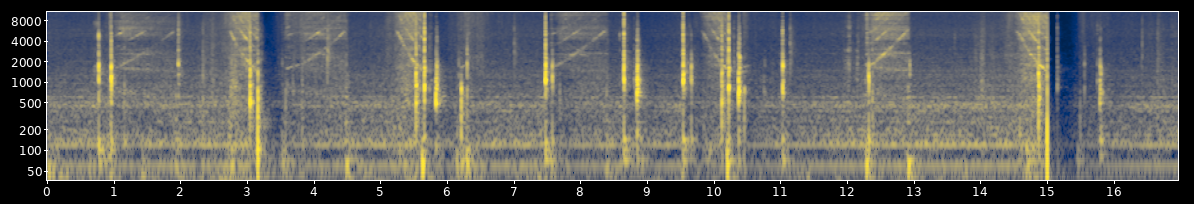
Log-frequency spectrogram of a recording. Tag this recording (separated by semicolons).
lower; lift; chair; office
